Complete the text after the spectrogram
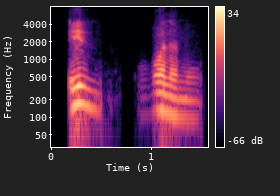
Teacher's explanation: إذ الأولاني مرقق بعده حرف الظاء المفخم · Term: إدغام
